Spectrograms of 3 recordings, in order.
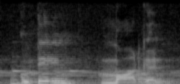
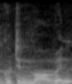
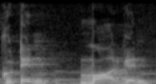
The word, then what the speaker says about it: Guten Morgen: It's Guten Morgen. Some people pronounce it as Guten Morgen.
